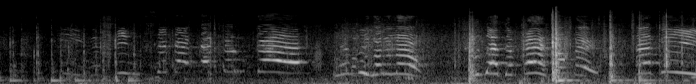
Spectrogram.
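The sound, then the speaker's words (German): Children play football outdoors on one of the few patches not covered by water or rubbish in Munyawa, a district of Beira, Mozambique, with lively high-pitched voices shouting and chattering and a few sharp thumps of the ball being kicked scattered through. “Kinder spielen Fußball auf einer der wenigen Flächen, die gerade nicht von Wasser oder Müll bedeckt sind.”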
